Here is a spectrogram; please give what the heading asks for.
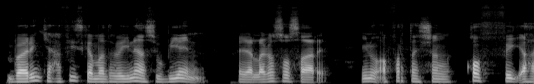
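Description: A speech recording with nothing technically wrong with it.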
